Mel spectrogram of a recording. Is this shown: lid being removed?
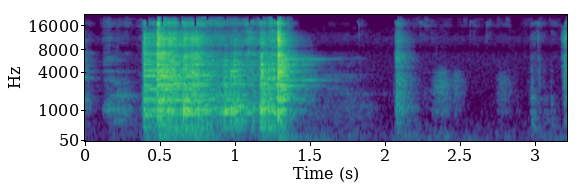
yes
